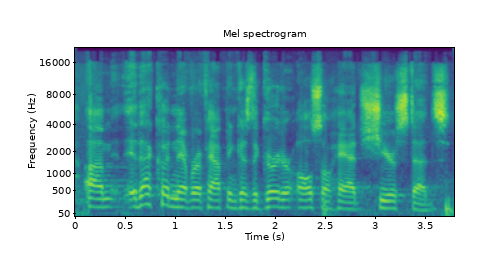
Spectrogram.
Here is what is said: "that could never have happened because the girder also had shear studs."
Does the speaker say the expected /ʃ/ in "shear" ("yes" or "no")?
yes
